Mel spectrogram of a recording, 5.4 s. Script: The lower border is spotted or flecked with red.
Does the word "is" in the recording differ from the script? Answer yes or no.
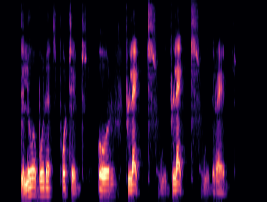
yes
